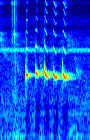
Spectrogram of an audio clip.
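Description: A kaso-kaso bird gives five quick, clear whistled notes, each sliding slightly downward, about five per second, over a steady thin high hum.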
